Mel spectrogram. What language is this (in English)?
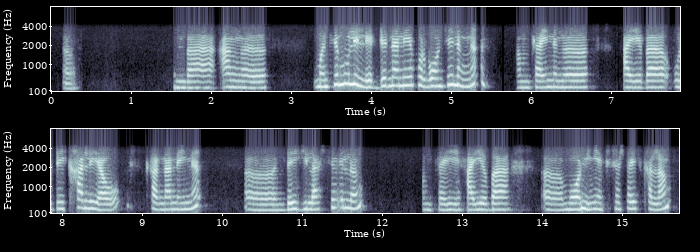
Bodo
